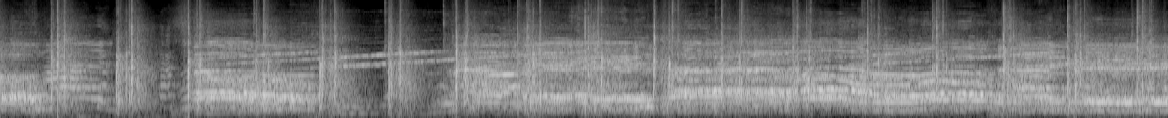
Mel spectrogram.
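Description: Hands clap along in a steady beat.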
